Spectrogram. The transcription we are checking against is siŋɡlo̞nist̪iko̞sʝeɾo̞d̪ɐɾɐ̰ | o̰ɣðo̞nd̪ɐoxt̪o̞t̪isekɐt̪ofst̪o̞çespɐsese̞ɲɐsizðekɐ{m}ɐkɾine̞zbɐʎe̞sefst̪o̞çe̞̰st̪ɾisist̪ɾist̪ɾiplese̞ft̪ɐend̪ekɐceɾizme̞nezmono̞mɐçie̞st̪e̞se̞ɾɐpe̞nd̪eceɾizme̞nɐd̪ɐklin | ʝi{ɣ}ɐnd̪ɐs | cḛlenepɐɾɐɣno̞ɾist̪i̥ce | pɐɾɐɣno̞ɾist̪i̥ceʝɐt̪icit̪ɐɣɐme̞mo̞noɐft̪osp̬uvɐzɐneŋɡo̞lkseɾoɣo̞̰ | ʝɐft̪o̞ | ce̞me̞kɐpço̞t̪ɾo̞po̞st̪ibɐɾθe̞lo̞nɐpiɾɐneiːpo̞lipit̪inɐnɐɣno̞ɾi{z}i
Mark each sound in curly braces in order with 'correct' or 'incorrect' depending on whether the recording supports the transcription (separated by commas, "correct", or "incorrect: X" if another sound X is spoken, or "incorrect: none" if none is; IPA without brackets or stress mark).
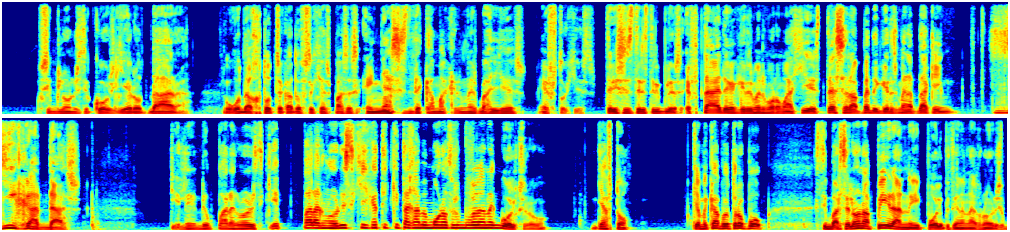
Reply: correct, correct, incorrect: s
